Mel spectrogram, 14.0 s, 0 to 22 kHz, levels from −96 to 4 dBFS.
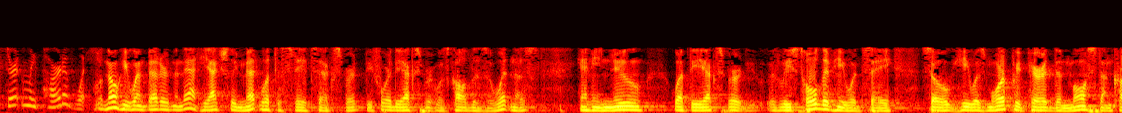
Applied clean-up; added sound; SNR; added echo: none; none; none; none.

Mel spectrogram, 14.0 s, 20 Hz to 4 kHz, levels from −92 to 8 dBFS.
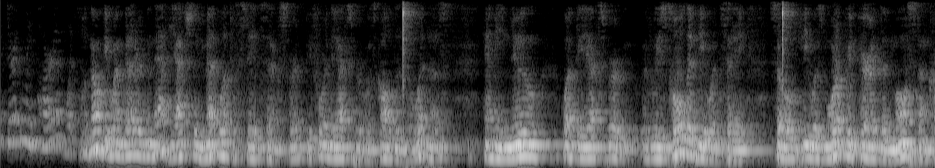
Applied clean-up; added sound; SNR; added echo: none; Cutlery, silverware; 16 dB; reverberation time 0.9 s.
